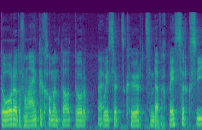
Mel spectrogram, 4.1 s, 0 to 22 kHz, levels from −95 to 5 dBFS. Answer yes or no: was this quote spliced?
yes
